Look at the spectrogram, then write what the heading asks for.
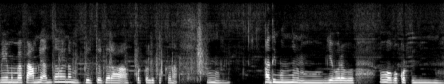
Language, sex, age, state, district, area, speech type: Telugu, female, 18-30, Telangana, Vikarabad, urban, spontaneous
